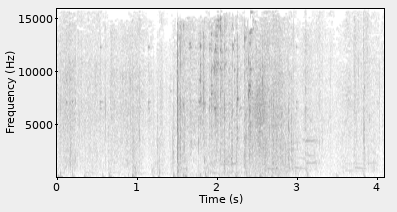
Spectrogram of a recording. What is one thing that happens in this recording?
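Horse hooves clop on soft ground.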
